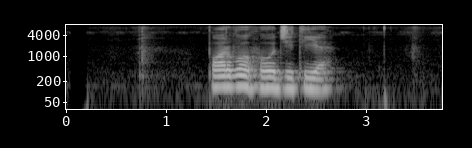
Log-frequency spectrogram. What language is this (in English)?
Nepali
